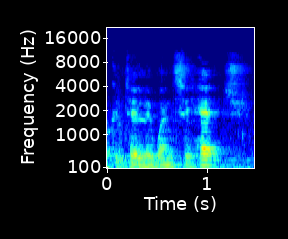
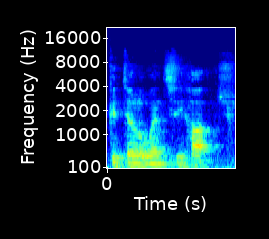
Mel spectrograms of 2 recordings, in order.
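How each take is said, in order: First: Kitelowensi Hitch, softer, with an E in Hitch; Bartlesville question form. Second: Kitelowensi Hutch with an A in Hutch; Tahlequah question form. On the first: Teacher models the other way of asking a name. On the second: Teacher models asking someone's name. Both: Shown as a demonstration. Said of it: "the next question you would say is".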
